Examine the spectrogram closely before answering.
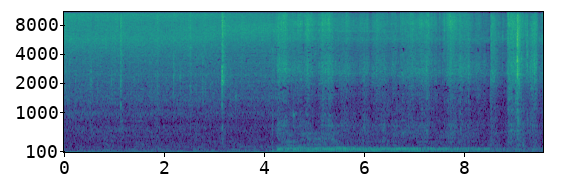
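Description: Freshly fried grated coconut with sugar being scraped and stirred with a wooden spatula in the pan, with a faint sizzle and a few light knocks. A steady low hum runs underneath and shifts higher about four seconds in.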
